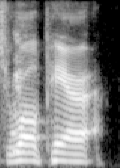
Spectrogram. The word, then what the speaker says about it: Raupert: For the sake of the interview, it's Ropert, R-A-U-P-E-R-T. Because I know, you see, our wives are sisters, as you know, right? And they both speak French. So if my wife saw me try to pronounce that and I said Ropert, she'd hit me in the head with a rolling pin. – We better use it's the Ropert. Real French pronunciation then.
